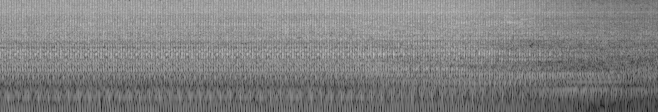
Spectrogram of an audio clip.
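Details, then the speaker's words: Isuzu Panther diesel after engine overhaul, not yet re-tuned, just started cold at idle: steady, even clatter with evenly spaced beat and no miss, knock or wobble; smooth and back to normal, thin smoke while cold. "Bismillah ini Alhamdulillah suaranya bisa kembali normal ya halus dan"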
